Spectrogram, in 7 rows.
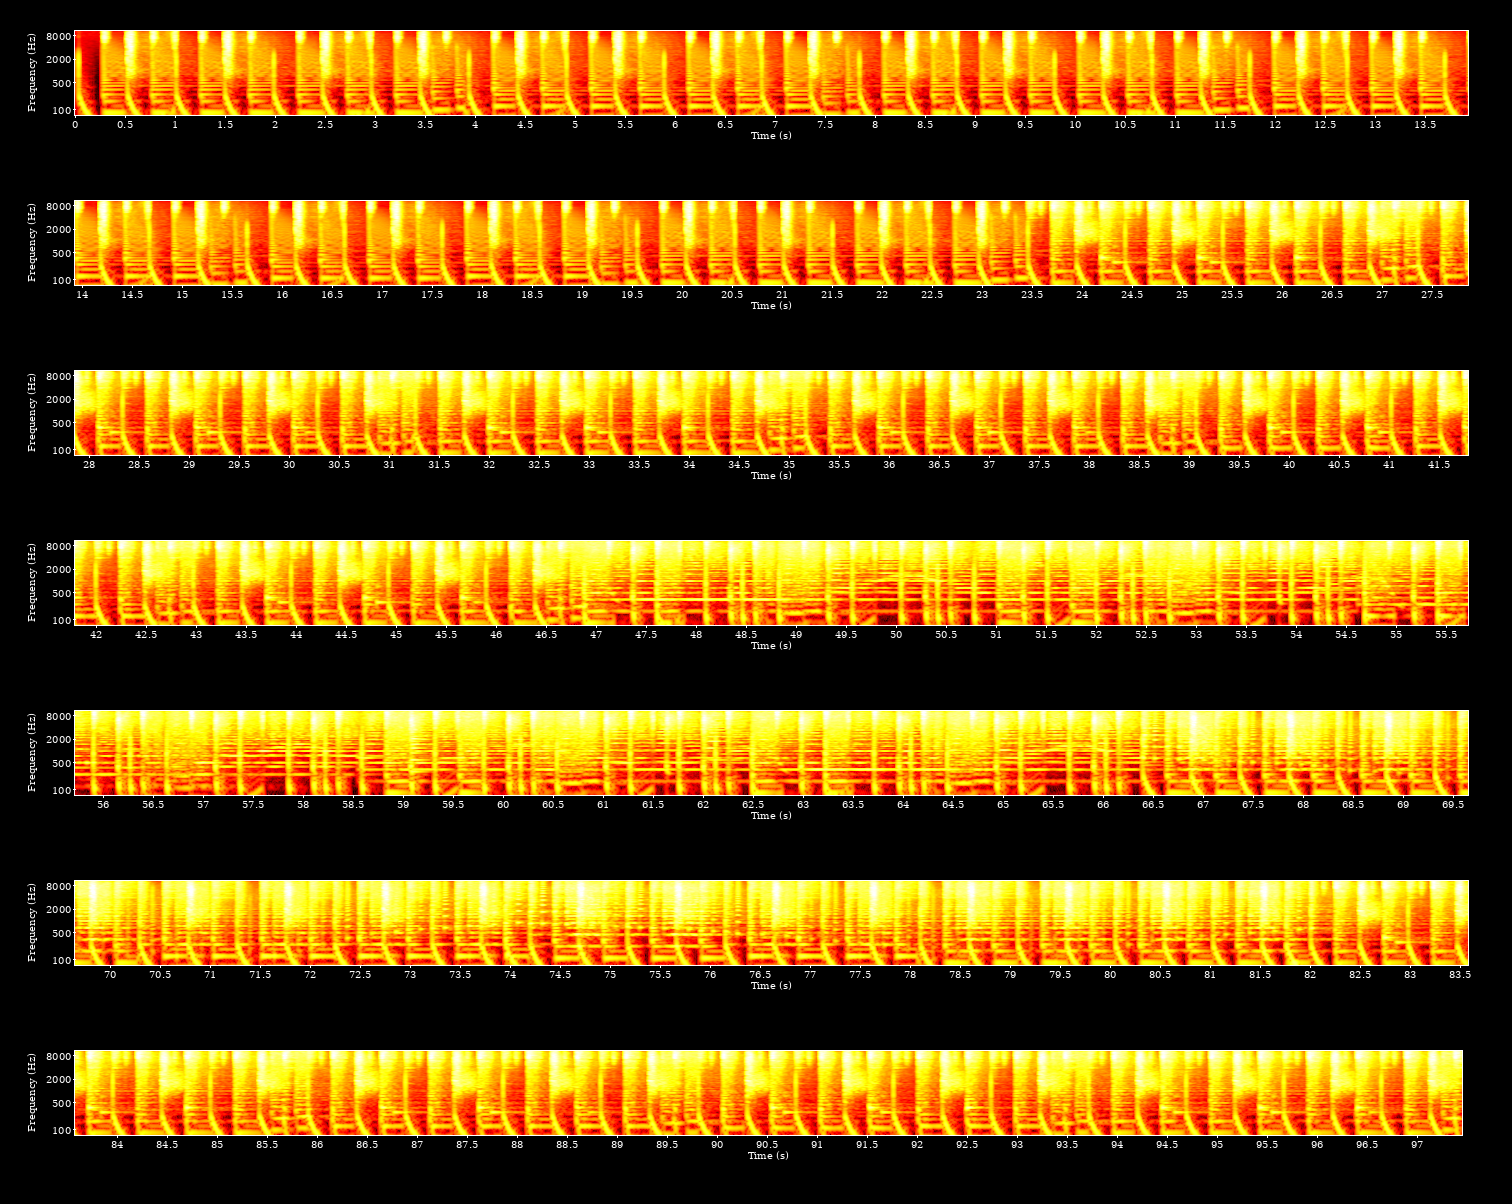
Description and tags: Burn the Disco Down 130bpm
I created these perfect loops using my Yamaha PSR463 Synthesizer, my ZoomR8 portable Studio, and Audacity.
drums, Loop, groove, synthesizer, bpm, pop, dubstep, beats, rock, bass, music, guitar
